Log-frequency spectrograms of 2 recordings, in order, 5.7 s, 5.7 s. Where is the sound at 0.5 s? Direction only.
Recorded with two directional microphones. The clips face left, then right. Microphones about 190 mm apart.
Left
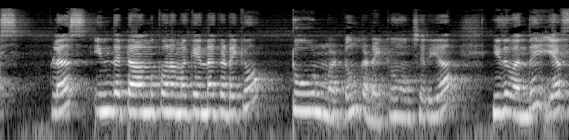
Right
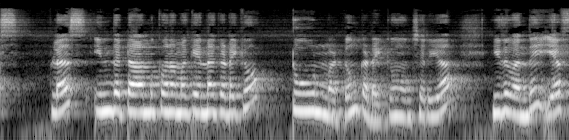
40° right (ahead or behind).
